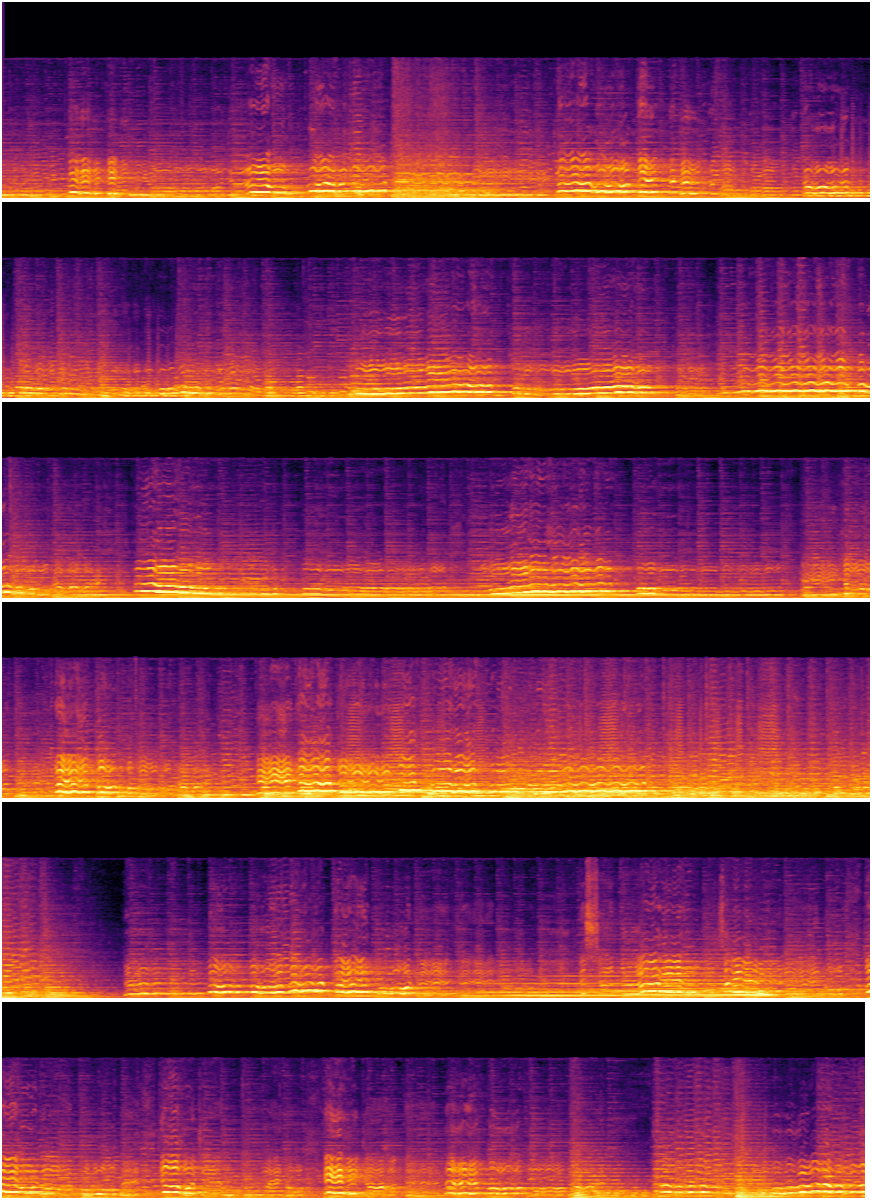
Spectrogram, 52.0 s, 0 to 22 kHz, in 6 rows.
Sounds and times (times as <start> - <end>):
Opera: 0.0 - 52.0
Orchestra: 0.0 - 52.0.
